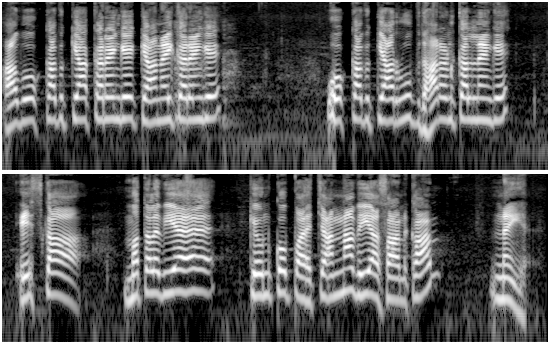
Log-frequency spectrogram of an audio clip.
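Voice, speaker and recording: A man's voice: very high-pitched, steady tone, a little slow, a bit bright, clean tone, dry recording. A man preaching a devotional sermon. He quotes verses and tells a moral parable to the devotees. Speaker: satsang preacher.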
